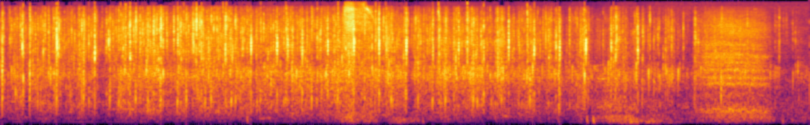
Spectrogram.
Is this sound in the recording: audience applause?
yes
